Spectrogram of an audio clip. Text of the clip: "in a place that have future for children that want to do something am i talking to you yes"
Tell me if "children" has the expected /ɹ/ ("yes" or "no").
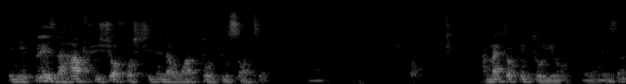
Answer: no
